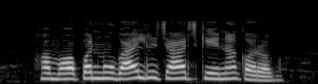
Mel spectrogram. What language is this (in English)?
Maithili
